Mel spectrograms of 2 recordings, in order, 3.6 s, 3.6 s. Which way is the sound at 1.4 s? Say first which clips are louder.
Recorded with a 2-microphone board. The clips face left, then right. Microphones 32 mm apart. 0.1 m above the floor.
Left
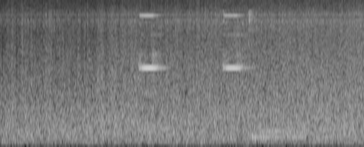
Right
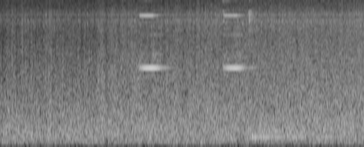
Left 1 dB; 20° left (ahead or behind).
